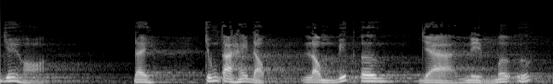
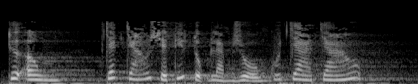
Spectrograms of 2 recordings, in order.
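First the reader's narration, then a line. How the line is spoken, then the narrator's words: Gentle polite. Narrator (Vietnamese): Cậu nhỏ nhẹ thưa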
